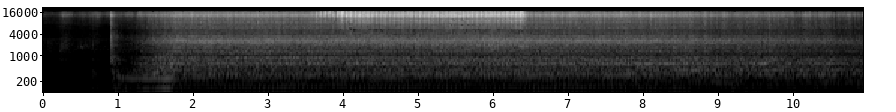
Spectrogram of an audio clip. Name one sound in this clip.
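A bench machine whirs steadily.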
